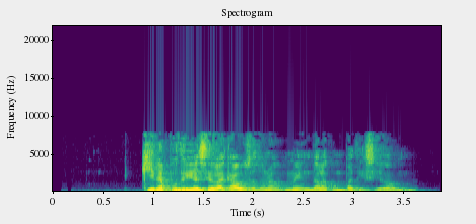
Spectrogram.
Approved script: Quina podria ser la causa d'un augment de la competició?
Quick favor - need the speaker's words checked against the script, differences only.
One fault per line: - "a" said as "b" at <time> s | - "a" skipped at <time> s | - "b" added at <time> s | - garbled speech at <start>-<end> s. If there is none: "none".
none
